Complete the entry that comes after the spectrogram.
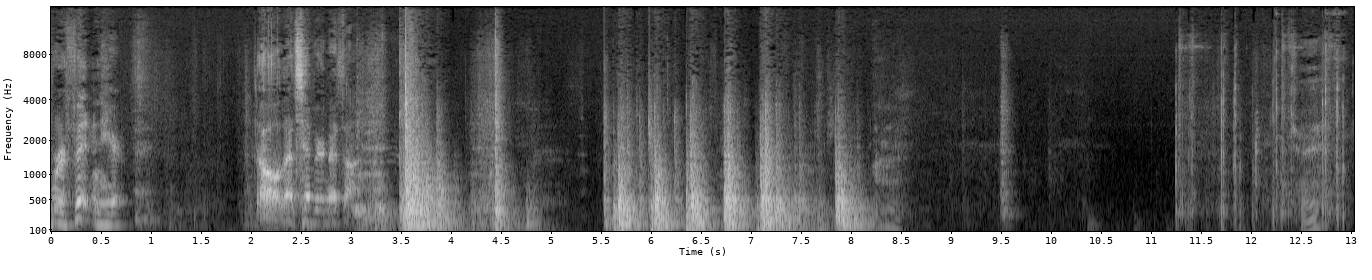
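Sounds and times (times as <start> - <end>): heavy thunks: 3.2 - 8.5.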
